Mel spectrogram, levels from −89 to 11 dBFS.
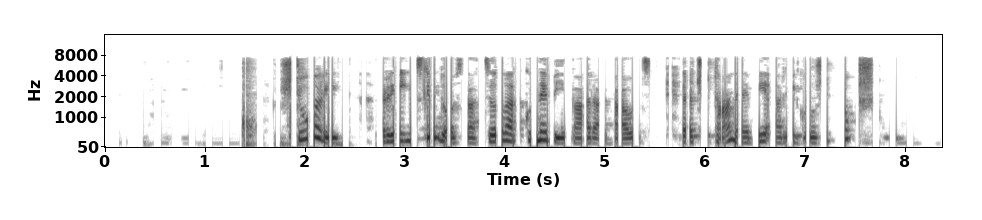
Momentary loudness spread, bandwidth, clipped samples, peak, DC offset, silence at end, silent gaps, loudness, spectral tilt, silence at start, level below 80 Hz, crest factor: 12 LU; 7.8 kHz; under 0.1%; 0 dBFS; under 0.1%; 0.7 s; 1.55-1.59 s, 3.08-3.12 s, 3.59-3.63 s, 3.76-3.80 s; -17 LUFS; -3.5 dB/octave; 1.4 s; -50 dBFS; 18 dB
